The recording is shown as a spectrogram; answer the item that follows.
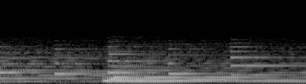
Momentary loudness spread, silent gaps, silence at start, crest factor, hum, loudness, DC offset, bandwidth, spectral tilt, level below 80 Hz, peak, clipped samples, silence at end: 10 LU; none; 0 s; 16 dB; none; -27 LUFS; under 0.1%; 4.2 kHz; -11 dB/octave; -62 dBFS; -10 dBFS; under 0.1%; 0 s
